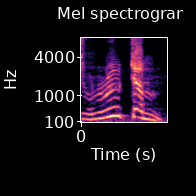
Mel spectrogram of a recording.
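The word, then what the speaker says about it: Rotham: Well, they were all telling me how to pronounce the place in Kent that I called Rootham. It's Rootham, they loudly chortled. Thought everyone south of Watford knew that, cried R.S.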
